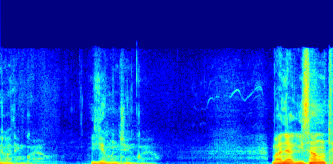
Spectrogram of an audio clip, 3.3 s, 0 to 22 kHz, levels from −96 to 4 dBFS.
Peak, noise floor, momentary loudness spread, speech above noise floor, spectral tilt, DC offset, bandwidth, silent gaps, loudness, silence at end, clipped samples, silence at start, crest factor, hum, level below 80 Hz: -2 dBFS; -66 dBFS; 25 LU; 45 dB; -5 dB/octave; under 0.1%; 16 kHz; none; -23 LUFS; 0 s; under 0.1%; 0 s; 24 dB; none; -54 dBFS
